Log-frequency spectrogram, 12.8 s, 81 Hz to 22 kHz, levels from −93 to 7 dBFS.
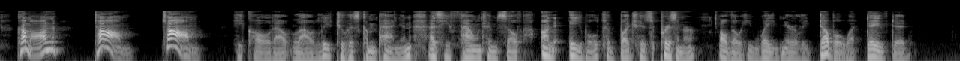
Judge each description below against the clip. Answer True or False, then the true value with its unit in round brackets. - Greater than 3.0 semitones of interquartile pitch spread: True (4.2 semitones)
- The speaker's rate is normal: False (130 wpm)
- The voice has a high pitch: False (100 Hz)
